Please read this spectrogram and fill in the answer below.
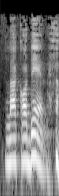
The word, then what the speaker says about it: Lacordaire: By the way, a French preacher by the name of Lacordaire, I'm not sure if I pronounced his name correctly. It's, let me spell it, L-A-C-O-R-D-A-I-R-E. How would you say that? Lacordaire. Okay, thank you. Lacordaire.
